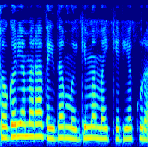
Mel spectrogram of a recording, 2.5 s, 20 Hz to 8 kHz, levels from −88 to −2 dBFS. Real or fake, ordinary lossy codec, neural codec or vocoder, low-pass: real; MP3, 48 kbps; none; 7.2 kHz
